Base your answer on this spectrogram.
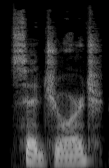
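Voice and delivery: ordinary delivery, nothing marked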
